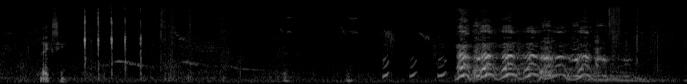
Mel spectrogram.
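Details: Colorado Bernese Mountain Dog puppy whining: a few short clicks and taps, then brief upward yelps, ending in a longer wavering, pulsing whine with strong harmonics over the last two seconds.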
